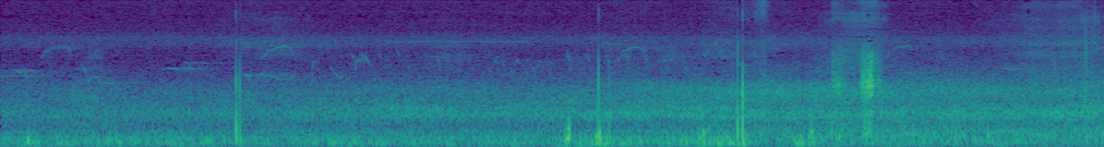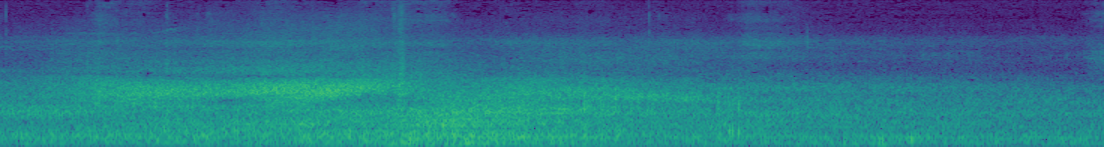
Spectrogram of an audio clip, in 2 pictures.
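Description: A car passing on a nearby road: a tyre hiss that swells to its loudest about two-thirds of the way through and then fades, over steady outdoor background noise with a few faint clicks.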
